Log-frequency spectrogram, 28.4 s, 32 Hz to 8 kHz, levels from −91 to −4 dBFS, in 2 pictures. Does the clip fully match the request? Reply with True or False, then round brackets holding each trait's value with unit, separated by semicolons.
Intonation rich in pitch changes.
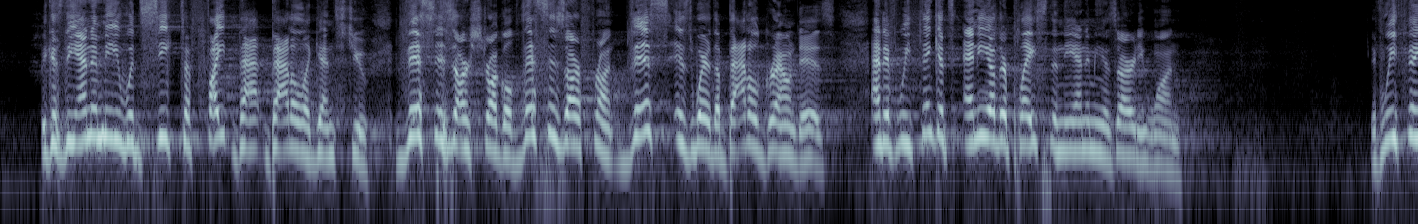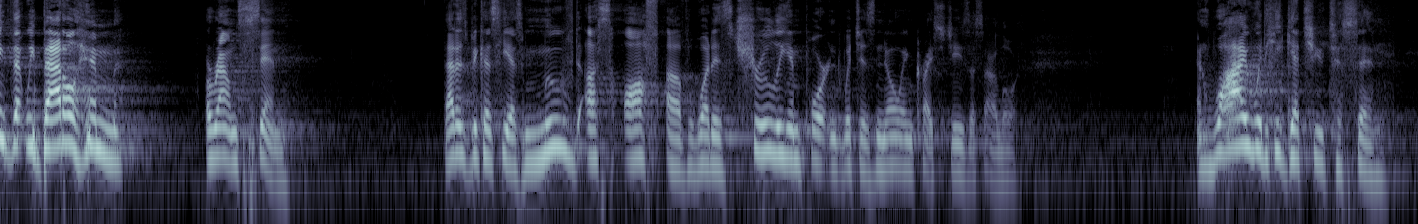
True (8.8 semitones)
